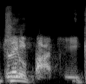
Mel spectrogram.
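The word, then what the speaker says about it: Clay Paky: Mi corregga se sbaglio la pronuncia, forse Clay Paki S.P.A. Sì. Buonasera. – Buonasera, buonasera anche a chi ci ascolta. – Com'è? Clay Paki? – Clay Paki. – Clay Paki, molto sì.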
